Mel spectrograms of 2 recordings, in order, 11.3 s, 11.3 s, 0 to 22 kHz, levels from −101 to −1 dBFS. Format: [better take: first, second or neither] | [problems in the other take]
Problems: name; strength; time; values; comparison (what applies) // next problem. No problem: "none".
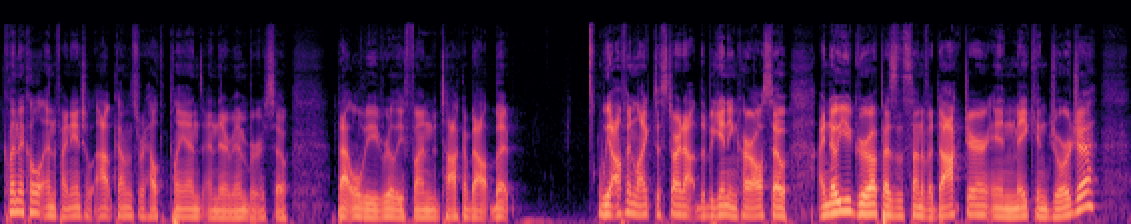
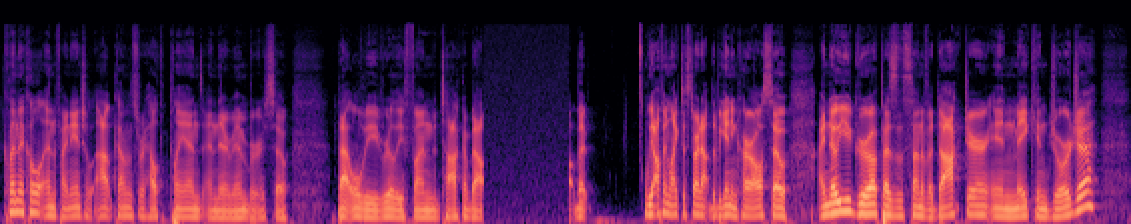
first | audio freezing; at 5 s for 1 s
